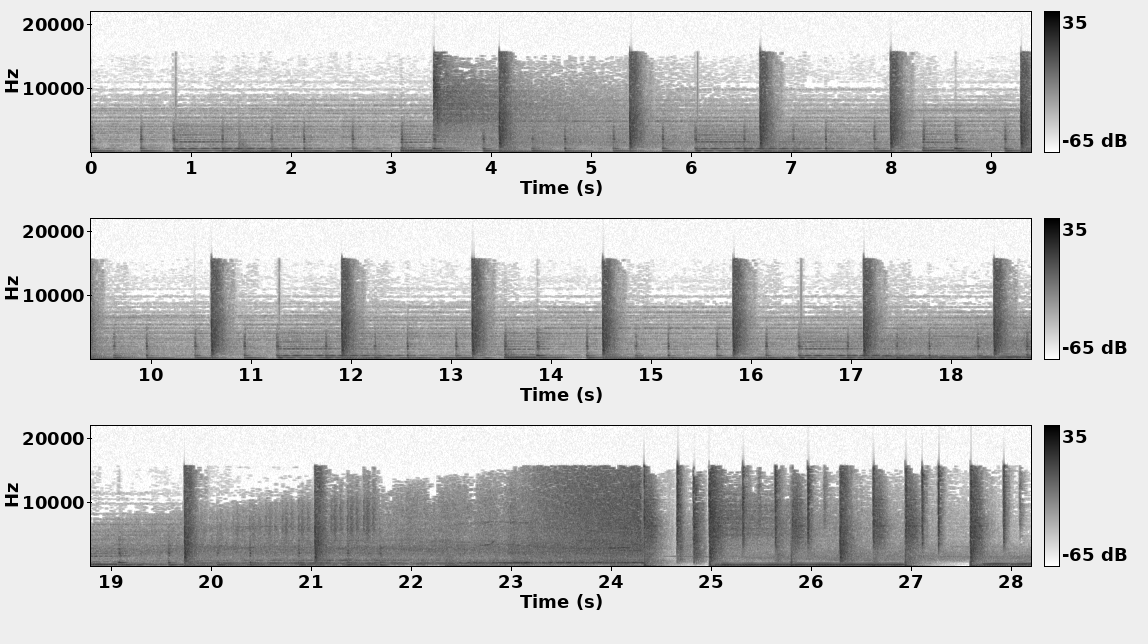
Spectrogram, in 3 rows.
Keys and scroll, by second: 5.4-7.5 typing, 14.9 g, 15.2 KP_1.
